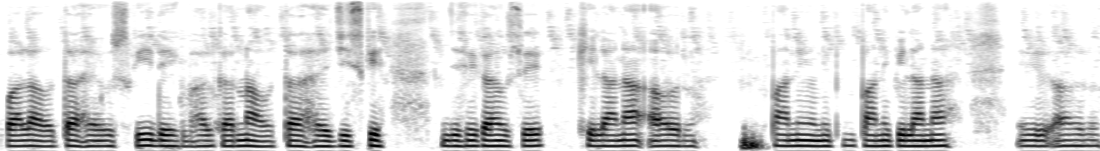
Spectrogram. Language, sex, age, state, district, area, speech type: Hindi, male, 30-45, Uttar Pradesh, Ghazipur, rural, spontaneous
